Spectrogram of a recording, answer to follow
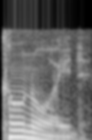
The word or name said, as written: conoid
